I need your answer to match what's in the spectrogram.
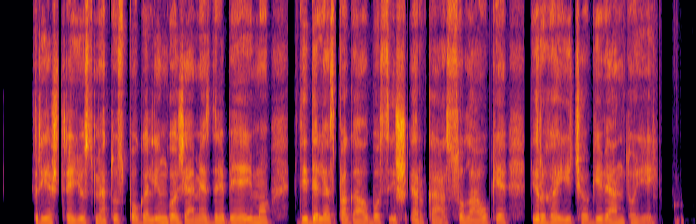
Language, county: Lithuanian, Panevėžys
